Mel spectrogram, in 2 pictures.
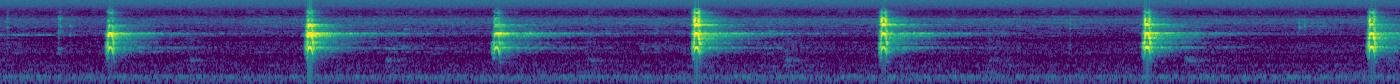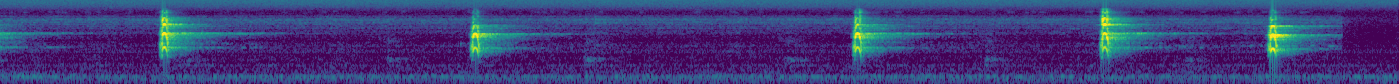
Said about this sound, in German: den Specht an seinem Ruf erkennen. Der Buntspecht.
